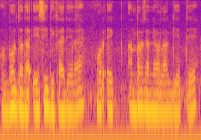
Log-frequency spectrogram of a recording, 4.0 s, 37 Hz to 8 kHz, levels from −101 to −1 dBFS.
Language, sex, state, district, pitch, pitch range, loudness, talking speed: Hindi, male, Arunachal Pradesh, Papum Pare, 120 Hz, 115-125 Hz, -18 LUFS, 210 wpm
